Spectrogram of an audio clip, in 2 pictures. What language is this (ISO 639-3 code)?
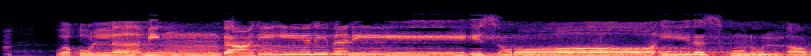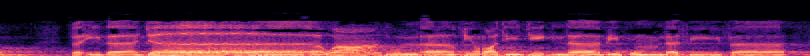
ara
